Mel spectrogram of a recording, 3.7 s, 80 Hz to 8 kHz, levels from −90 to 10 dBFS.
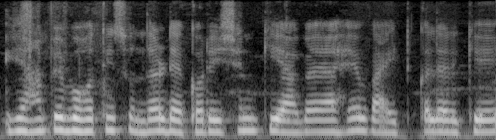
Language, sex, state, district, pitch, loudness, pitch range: Hindi, female, Bihar, West Champaran, 205 Hz, -18 LUFS, 200-220 Hz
